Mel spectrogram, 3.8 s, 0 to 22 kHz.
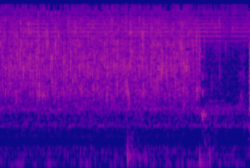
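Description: Running tap in the video game Resident Evil 3, a faint continuous hiss of flowing water with a couple of small knocks, quiet and unbroken.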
